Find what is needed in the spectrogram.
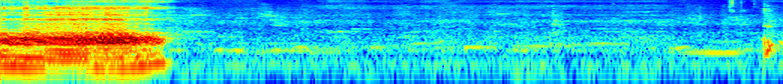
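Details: One loud, rough snoring breath from a pet, then quiet shallow breathing with faint puffing. Snoring.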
